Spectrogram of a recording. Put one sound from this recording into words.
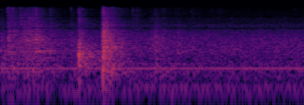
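A metal can clanks against a hard tabletop.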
